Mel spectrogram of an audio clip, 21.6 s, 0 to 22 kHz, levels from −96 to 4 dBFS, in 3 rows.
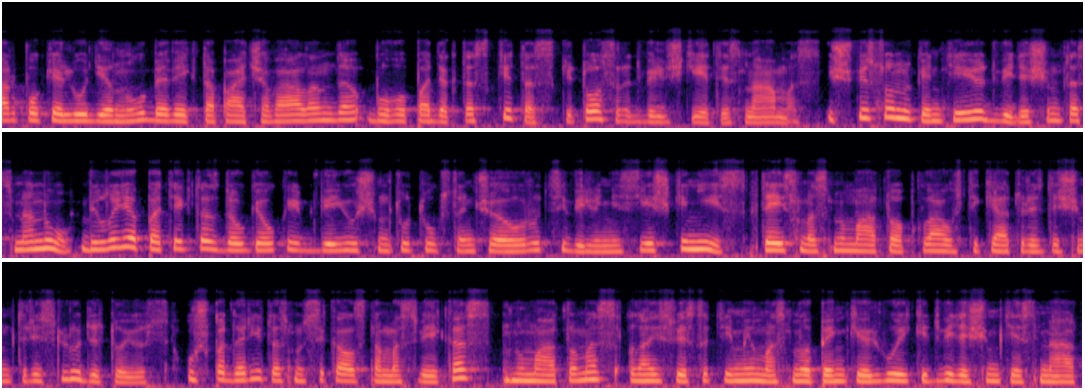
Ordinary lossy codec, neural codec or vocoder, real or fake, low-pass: Opus, 24 kbps; codec, 16 kHz, 16 kbps, FunCodec, trained on LibriTTS, 50 frames a second; fake; 7.2 kHz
